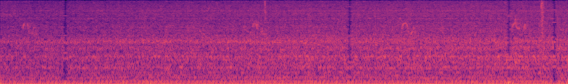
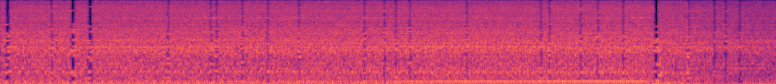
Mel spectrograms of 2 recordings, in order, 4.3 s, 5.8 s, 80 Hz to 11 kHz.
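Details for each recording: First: LADA 2102 first start after standing over a year, after cleaning plugs, checking distributor cap and using easy start: steady, even idle, smooth low pulse about 3.5 beats per second, no knocks; runs fine. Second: Lada 2102 started after a year standing: steady idle about five seconds, then stumbles and revs sag instead of picking up, a flat spot.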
